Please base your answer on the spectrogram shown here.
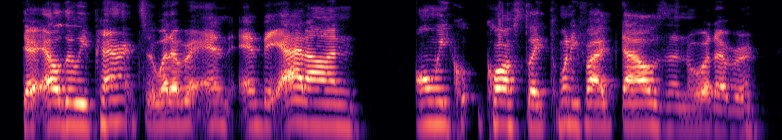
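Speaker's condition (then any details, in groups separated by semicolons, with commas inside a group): Cerebral palsy; since childhood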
